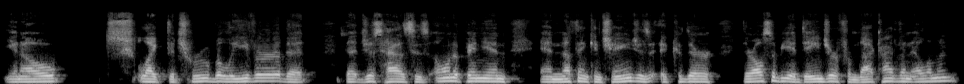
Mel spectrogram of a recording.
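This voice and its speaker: A man's voice: medium pitch, fairly even intonation, normal speed, dark tone, slightly rough. A man hosting an interview in a casual, conversational way, asking long rambling questions with restarts. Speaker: interview host.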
